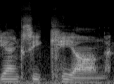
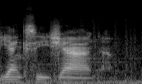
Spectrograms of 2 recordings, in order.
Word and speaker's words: Yangtze Kiang: It's pronounced Yangtze Kiang, not Yangtze Jiang.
